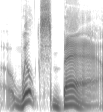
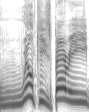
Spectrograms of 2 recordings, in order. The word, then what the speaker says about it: Wilkes-Barre: We're going to be in Reading, Pennsylvania, and Rochester, New York, and Syracuse, New York, and then Wilkes-Barre. I think that's how you pronounce it. Pennsylvania, because it's like it's spelt like Barry, Vermont, but it's not said like Barry, Vermont.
